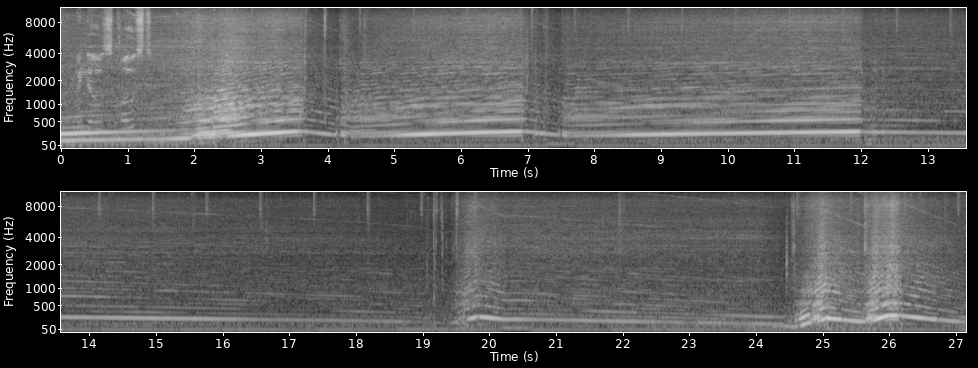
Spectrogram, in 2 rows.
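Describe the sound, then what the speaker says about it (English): A Lotus Elise with a 2ZZ-GE engine, custom cold air intake and Sonic Fury exhaust, revved from inside the car with the windows closed; several loud rising and falling revs and a long held high rev, with a person talking between them. "I think the intake sounds amazing"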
